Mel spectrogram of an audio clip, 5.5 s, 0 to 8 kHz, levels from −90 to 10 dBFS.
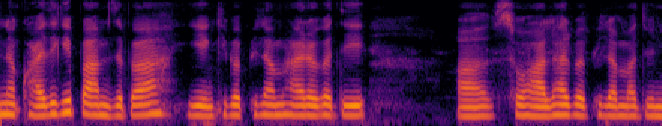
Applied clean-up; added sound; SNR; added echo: none; none; none; none.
